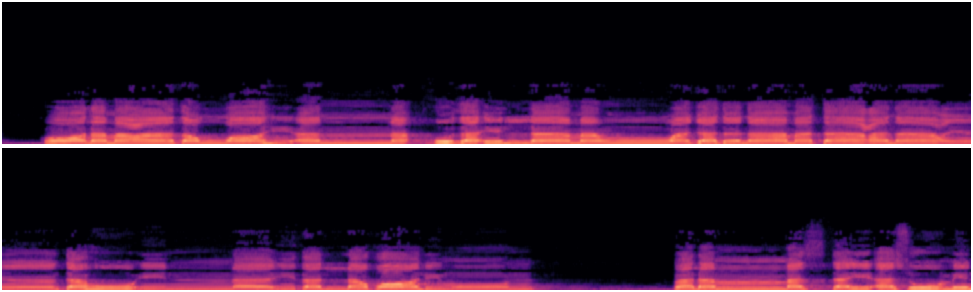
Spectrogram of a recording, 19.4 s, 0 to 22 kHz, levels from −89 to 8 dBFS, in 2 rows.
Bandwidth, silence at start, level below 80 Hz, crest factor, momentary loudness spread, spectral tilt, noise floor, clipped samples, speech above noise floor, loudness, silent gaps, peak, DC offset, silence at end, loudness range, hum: 9 kHz; 0.3 s; -46 dBFS; 16 dB; 11 LU; -5.5 dB/octave; -48 dBFS; under 0.1%; 29 dB; -19 LUFS; none; -2 dBFS; under 0.1%; 0 s; 5 LU; none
